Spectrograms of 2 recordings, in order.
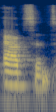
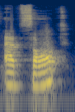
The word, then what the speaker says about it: absence: called an absent and you don't pronounce it absence it's AB salt formerly called petit mall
